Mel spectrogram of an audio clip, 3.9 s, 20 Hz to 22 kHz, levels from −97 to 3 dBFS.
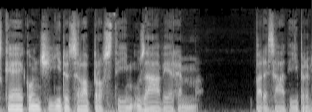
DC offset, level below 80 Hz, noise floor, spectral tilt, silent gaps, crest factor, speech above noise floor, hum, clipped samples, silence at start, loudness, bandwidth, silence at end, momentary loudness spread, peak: under 0.1%; -32 dBFS; -62 dBFS; -3.5 dB/octave; none; 18 dB; 43 dB; none; under 0.1%; 0 s; -18 LUFS; 15.5 kHz; 0 s; 11 LU; -2 dBFS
